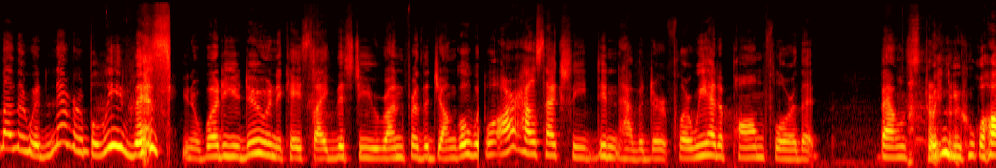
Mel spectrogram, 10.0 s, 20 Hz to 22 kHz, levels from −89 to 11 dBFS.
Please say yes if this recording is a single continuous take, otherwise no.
no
